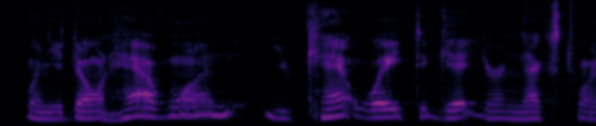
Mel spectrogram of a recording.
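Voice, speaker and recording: A man's fairly high voice with vocal fry and lively intonation. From Kentucky, Louisville. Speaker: comedian. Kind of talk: casual chat. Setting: ship cabin. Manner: measured storytelling cadence.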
